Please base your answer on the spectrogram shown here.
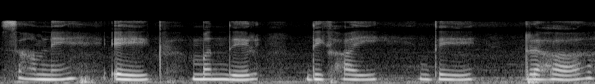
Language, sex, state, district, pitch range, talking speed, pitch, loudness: Hindi, female, Haryana, Jhajjar, 220-235 Hz, 60 wpm, 230 Hz, -16 LUFS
